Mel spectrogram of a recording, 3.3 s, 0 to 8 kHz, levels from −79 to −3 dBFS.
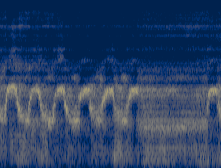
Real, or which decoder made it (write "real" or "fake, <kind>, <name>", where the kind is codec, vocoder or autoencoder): fake, codec, ZipCodec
